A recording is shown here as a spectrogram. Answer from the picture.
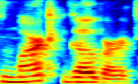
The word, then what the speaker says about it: Mark Gober: Our guest today is Mark Gober.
